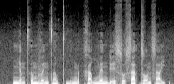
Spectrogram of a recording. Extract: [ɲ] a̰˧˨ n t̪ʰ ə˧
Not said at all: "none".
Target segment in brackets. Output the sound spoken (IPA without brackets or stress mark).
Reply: ɲ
